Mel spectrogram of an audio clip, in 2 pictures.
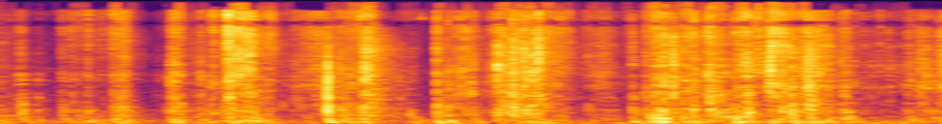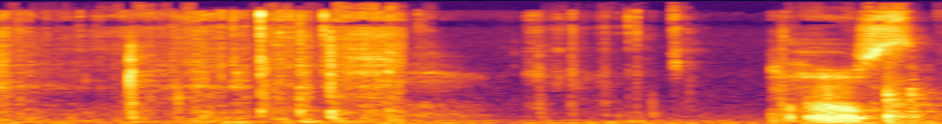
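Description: Scissors snip through paper while cutting out a blue shape from a sketchbook page, a run of close, crisp cuts and crinkles with brief pauses, under soft intermittent talk.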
